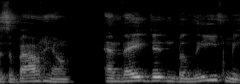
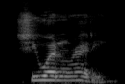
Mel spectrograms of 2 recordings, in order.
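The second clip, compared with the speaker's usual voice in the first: ordinary talk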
